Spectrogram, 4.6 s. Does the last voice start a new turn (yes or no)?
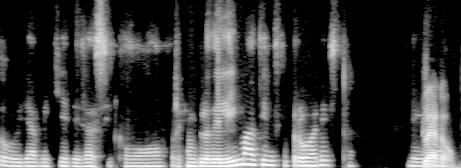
yes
